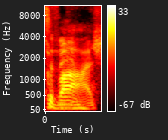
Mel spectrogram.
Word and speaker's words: Savage: savager press Savage that's Savage yeah savager press is this like a Renzo mispronunciation or is that how you're supposed to it's Savage it's Savage Savage's brother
